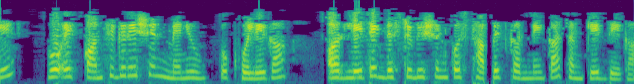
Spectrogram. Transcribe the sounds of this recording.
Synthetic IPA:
e | ʋoʔeːkːɔ̃ːnfɪɡəɾeːʃənmɛːnjukokʰoːleːɡa | ɔːɾleːʈeːk̚ɖɪsʈɾɪbjuːʃənkost̪ʰaːpɪt̪kɐɾnekasɐ̃ŋkeːt̪̚d̪eːɡaː

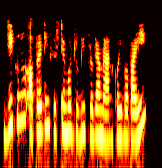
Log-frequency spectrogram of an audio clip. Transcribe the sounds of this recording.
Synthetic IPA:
zikʊnʊʔɔpɔɹeʈiŋsistɛmɔtɹubipɹoɡɹamɹankoɹibɔpaɹi

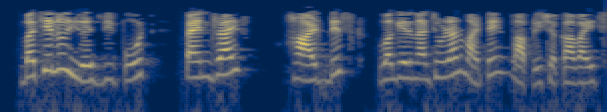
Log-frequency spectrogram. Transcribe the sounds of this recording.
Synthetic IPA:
bət͡ʃelũjues̬bipoʈ | pɛ̃nɖɾajf | haɾɖ̚ɖisk | ʋəɡeɾenad͡ʒuɽəɳmaʈeʋapɾiʃəkaʋajt͡ʃʰe

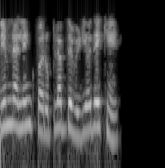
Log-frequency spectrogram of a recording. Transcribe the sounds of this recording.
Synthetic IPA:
ɪmnəlɪ̃ŋk̚pəɾʊpləb̚d̪ʱəʋiɽijod̪eːkʰẽː

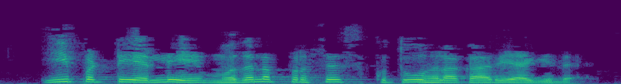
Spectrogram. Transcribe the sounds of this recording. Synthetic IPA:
iːpɐʈːijɐlːimɔd̪ɐlɐpɾɐseskut̪uːɦɐlɐkaːɾijaːɡid̪e

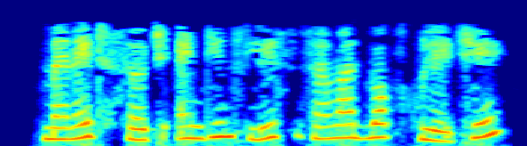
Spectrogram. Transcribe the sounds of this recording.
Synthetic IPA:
mɛned͡ʒsəɾt͡ʃʰẽɲd͡ʒinslisʈsənʋad̪̚bɔkskʰulet͡ʃʰe

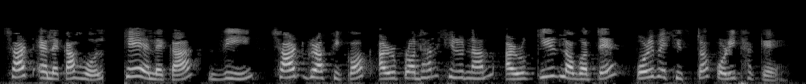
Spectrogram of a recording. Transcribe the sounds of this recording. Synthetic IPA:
saɹtɛlɛkaɦolxeɛlɛkazisaɹtɡɹapʰikɔkaɹupɹɔdʱanxiɹunamaɹukiɹlɔɡɔtɛpoɹibexistɔkoɹitʰakɛ̰

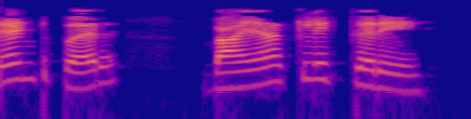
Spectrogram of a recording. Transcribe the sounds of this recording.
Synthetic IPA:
eɳʈpəɾ | bajãklikːəɾe

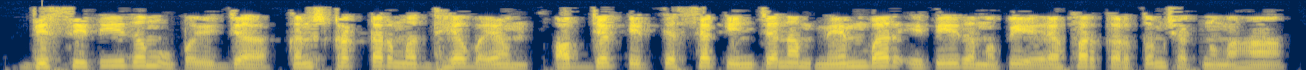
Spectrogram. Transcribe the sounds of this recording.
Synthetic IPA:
d̪isit̪iːd̪ɐmupɐjuɡɐkɐnsʈɾɐk̚ʈɐɾmɐd̪ʱjɐʋɐjɐmɔb̚d͡ʒek̚ʈit̪jɐsjɐkiɲt͡ɕɐnɐmembɐɾit̪iːd̪ɐmɐpiɾepʰɐɾkɐɾt̪umɕɐknumɐɦa

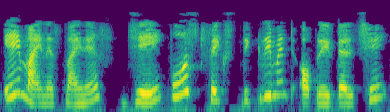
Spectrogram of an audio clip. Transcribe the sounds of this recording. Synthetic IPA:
emajnəsmajnəs | d͡ʒeposʈfʰiksɖikɾimeɳʈɔpɾeʈəɾt͡ʃʰe

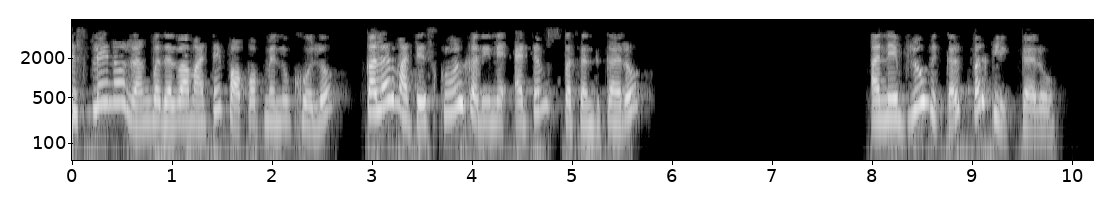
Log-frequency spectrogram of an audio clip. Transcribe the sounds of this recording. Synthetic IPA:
ɖɪsplenoɾə̃ŋɡ̚bəd̪əlʋamaʈepɔpɔpmɛnũkʰolo | kələɾmaʈeskɾulkəɾineʔɛʈəmspəsə̃nd̪kəɾo | ənebluʋikəlpːəɾklikːəɾo

